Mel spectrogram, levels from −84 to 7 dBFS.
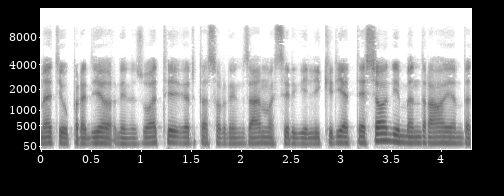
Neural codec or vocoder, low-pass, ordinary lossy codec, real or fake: codec, 24 kHz, 0.9 kbps, WavTokenizer, large speech release; 10.8 kHz; MP3, 48 kbps; fake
